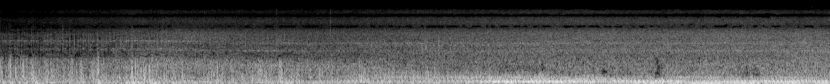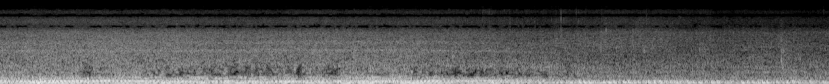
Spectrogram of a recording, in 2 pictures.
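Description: A car driving on a wet road, with steady tyre and engine rumble. The rumble swells louder for several seconds while the car passes through a rock tunnel, then eases as it comes back out.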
